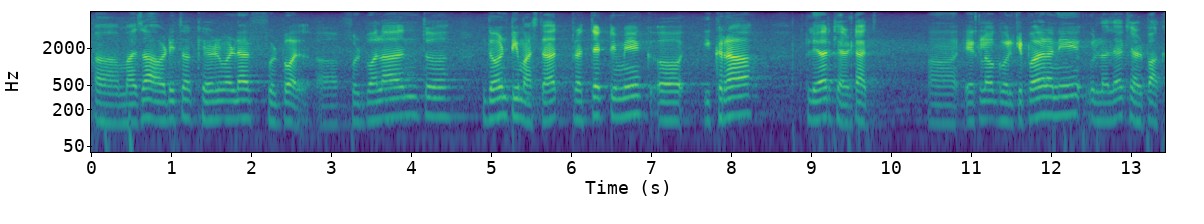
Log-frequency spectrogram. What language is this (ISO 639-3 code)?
kok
